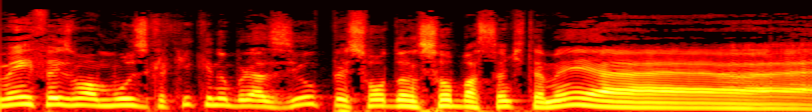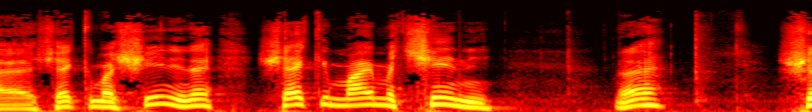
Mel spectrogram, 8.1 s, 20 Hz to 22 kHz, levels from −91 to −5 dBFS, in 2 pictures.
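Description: A speech recording with a brief break in the sample stream at 6.35 s, likely dropped samples, where a fraction of a millisecond of audio went missing. The waveform jumps abruptly to a later value, producing one sharp click, too short to remove any audible sound.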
